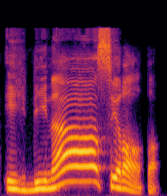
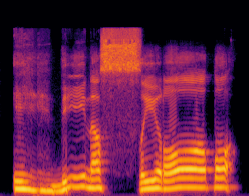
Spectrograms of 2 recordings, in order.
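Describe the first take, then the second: First: The s sound is short and single. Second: The s sound is held long and doubled. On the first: The speaker calls it wrong. "Jangan dibaca" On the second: The speaker calls it right. "tapi ditasydidkan"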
